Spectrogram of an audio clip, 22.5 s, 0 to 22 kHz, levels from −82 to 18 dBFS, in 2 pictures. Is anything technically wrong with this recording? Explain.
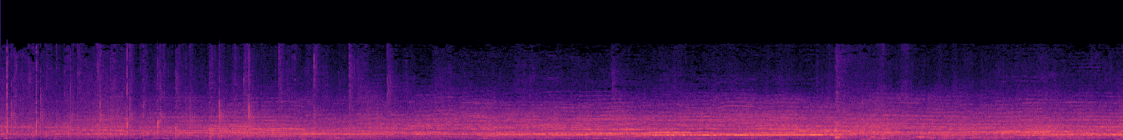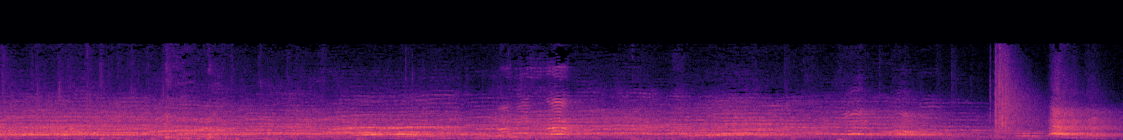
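No, nothing in this audio indicates a technical fault.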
